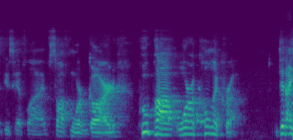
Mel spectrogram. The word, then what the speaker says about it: Poohpha Warakulnukroh: But a bright spot this season is our next guest on the Sons of UCF Live, sophomore guard Poohpha Warakulnukroh.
